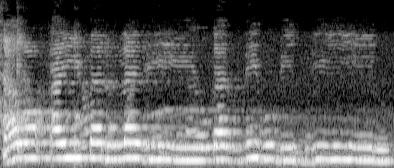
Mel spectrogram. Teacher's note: Ra-nya tafkhim, artinya tafkhim itu dibacanya tebal. Jangan aro'ait, aro, berarti yang kedua, aro, bukan aro, harus tafkhim, tebal.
